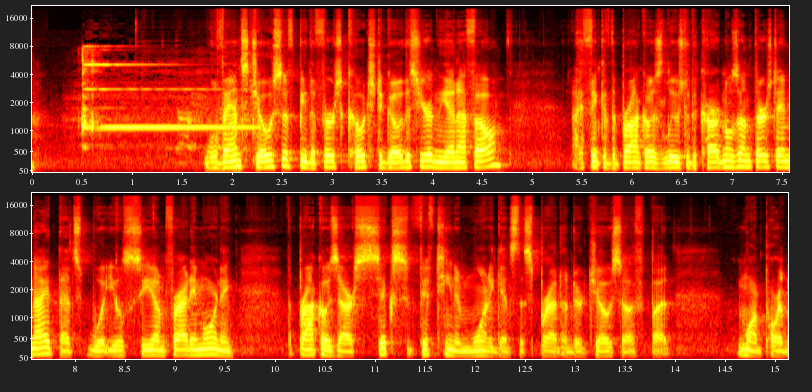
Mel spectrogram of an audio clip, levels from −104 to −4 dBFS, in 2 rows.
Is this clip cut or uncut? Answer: uncut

